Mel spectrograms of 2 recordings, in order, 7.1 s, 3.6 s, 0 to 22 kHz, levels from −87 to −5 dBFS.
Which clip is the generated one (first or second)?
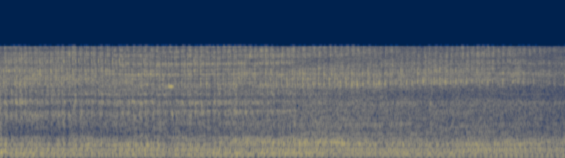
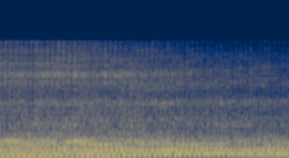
first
